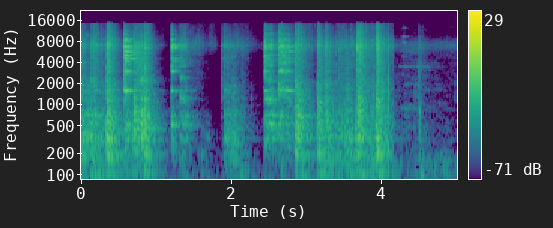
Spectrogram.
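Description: Manchurian balls being stirred in a pan for veg Manchurian, with repeated scraping and clinking of a utensil against the metal pan in irregular bursts, close and fairly loud, no talking.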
